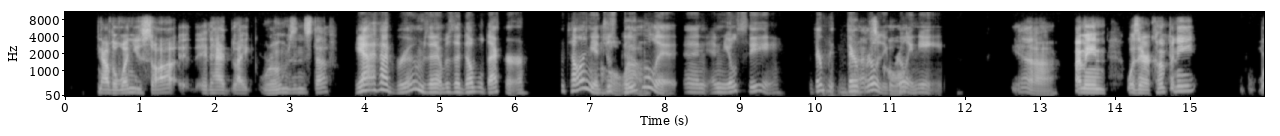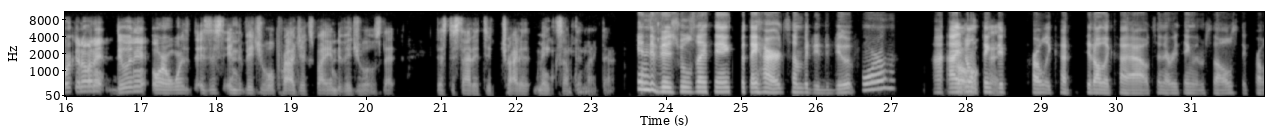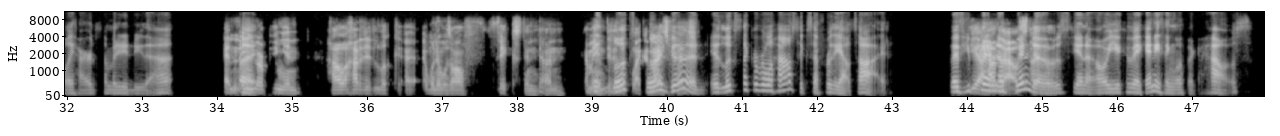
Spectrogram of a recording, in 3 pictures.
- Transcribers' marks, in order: other background noise; tapping
- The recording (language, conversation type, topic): English, unstructured, How do you feel about people cutting down forests for money?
